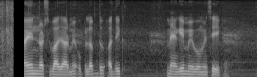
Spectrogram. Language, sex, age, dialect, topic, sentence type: Hindi, male, 25-30, Kanauji Braj Bhasha, agriculture, statement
